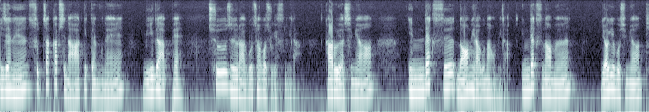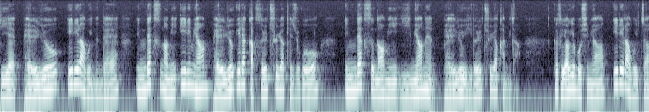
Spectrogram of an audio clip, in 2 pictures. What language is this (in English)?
Korean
